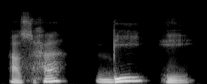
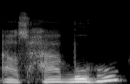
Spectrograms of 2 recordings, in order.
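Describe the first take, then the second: First: An i vowel comes before the ending. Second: A u vowel comes before the ending. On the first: The speaker calls it right. "tapi ashabihi" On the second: The speaker calls it wrong. "Bukan dibaca ashabuhu"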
